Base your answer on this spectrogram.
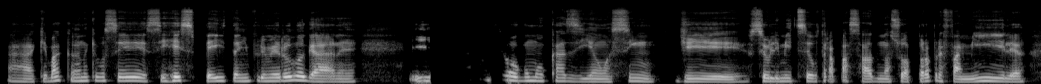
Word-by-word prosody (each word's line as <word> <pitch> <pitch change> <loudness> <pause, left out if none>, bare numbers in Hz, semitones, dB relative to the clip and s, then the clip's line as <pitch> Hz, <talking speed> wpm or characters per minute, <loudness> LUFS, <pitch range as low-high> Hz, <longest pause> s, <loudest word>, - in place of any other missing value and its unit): Ah, 140 -3 -5
que 140 - -7
bacana 170 +1 -1
que 180 - -8
você 170 -2 +2
se 145 +1 -3
respeita 165 -1 +3
em 155 +1 -3
1º 160 +1 +3
lugar, 140 -9 +4
né. 130 +1 -6 0.5
E 160 - -1
já - - -31 0.3
aconteceu 200 -2 -6
alguma 170 -1 +1
ocasião, 135 -4 -4
assim, 135 +1 -3 0.2
de 125 -4 +1
seu - - +1
limite 145 0 -1
ser - - +3
ultrapassado 135 -2 -2
na 130 -1 -3
sua - - 0
própria 155 -1 -2
família, 135 +1 0
150 Hz, 150 wpm, -23 LUFS, 135-165 Hz, 0.5 s, lugar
